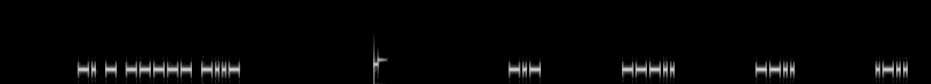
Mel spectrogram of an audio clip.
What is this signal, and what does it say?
Morse code, heard as a keyed tone, about 36 wpm, spaced as for 15 wpm, 700 Hz. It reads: NT0X K8ZL
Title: USA Call Signs - 4 Characters - 8x Character Spacing - 35wpm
